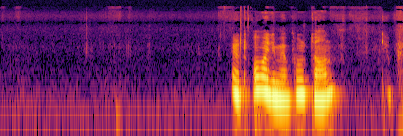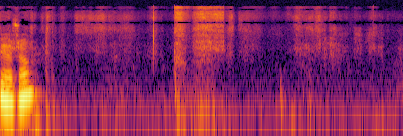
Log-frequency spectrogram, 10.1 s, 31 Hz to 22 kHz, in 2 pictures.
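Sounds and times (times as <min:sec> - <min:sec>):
yarn rustling through fabric: 0:00.9 - 0:10.0.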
